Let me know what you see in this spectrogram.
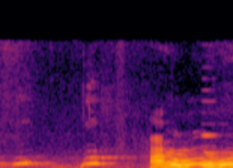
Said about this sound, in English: Oh, dog.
